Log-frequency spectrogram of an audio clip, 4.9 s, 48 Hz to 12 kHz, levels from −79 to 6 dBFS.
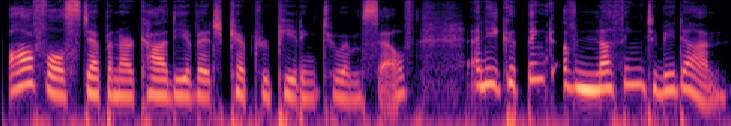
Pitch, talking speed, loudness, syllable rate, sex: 220 Hz, 195 wpm, -18 LUFS, 5.9 syllables/s, female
